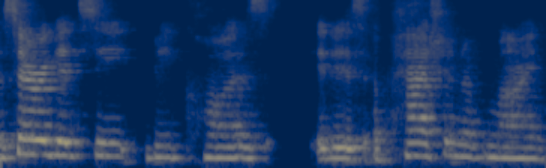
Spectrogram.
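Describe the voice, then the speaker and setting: A woman's medium-pitched voice with a New York accent, dark and mellow in tone, with fairly even intonation at a fairly slow pace. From Brooklyn, New York. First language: Italian. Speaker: judge and election candidate. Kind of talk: candidate speech at endorsement meeting.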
